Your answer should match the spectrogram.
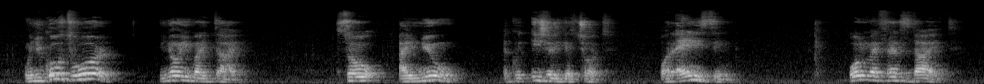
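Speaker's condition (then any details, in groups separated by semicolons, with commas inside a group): No condition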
